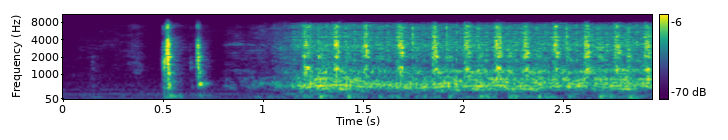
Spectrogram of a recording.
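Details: Singer Fashion Mate Model 362 sewing machine, 1970s, after workshop restoration, sewing at 11 stitches per inch: quick, even chatter about three stitches a second, no knocking or grinding; runs sweetly.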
